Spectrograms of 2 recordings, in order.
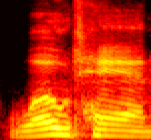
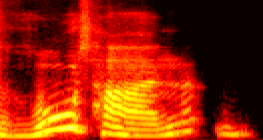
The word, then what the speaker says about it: Wotan: called well I guess in English wotan or you would say woden probably in German it's votan and umutan in German woden in Old English are just the different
